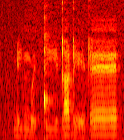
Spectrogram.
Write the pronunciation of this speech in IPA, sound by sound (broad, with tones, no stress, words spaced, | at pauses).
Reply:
ɳi˧ŋʷe˩ǃiː˧ɖa˥ ɖeː˩ʈɛː˥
